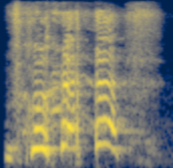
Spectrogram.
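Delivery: high burst of laughter; loud laugh. Real, not acted. Big laugh at the dinner joke.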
